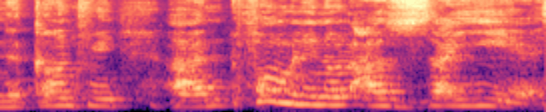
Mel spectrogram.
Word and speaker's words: Zaire: I actually spelled it for them, and they couldn't pronounce the name. I said, yes, Zaire. I believe there's also a former NBA player, one of his children actually called Zaire as well. So it's Zaire, and it's a beautiful country at the very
